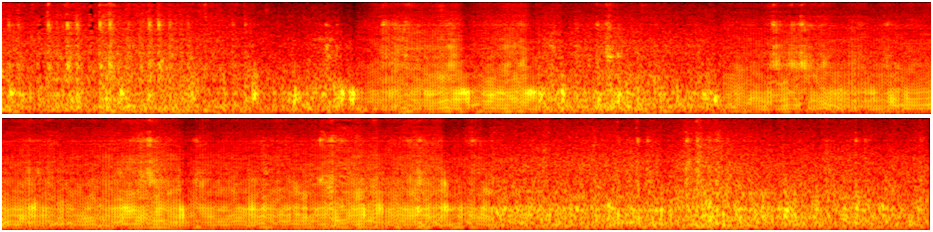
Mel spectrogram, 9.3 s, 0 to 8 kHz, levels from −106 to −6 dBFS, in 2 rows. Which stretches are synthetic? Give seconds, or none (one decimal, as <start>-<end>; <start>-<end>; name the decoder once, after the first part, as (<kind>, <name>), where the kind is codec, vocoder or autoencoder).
1.8-2.7 (vocoder, Vocos); 3.6-7.1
